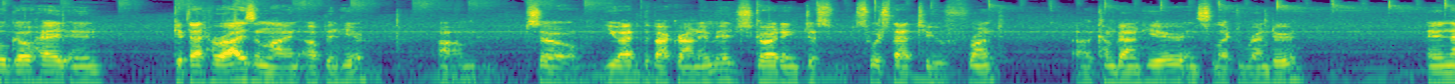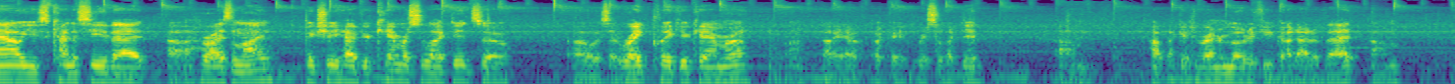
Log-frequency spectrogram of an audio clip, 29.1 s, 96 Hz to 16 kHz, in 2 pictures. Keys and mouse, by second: 2.1 KP_0, 10.6 middle click, 13.1-17.1 middle drag, 17.7-23.1 drag, 21.9 z, 23.1 middle click, 24.1-25.2 drag, 25.4 click, 25.8 click, 26.2 middle click.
